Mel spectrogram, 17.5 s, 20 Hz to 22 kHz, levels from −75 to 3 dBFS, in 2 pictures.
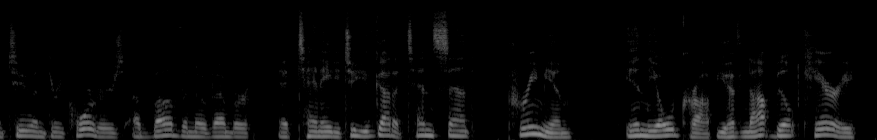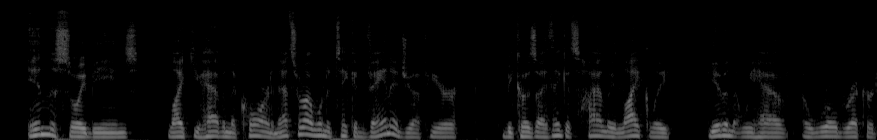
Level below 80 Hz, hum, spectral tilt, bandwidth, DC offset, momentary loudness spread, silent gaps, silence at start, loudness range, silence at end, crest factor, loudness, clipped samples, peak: -68 dBFS; none; -5.5 dB/octave; 16.5 kHz; under 0.1%; 10 LU; none; 0 s; 3 LU; 0 s; 16 dB; -43 LUFS; under 0.1%; -28 dBFS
